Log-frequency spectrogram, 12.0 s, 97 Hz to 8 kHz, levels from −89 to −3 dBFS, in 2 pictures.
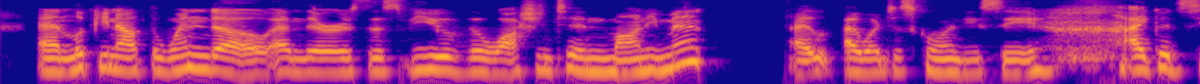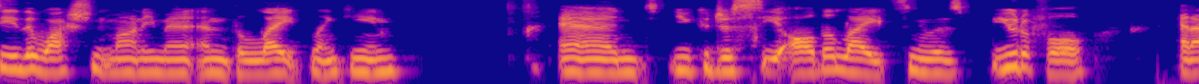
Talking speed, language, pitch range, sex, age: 220 wpm, English, 180-215 Hz, female, 10-29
